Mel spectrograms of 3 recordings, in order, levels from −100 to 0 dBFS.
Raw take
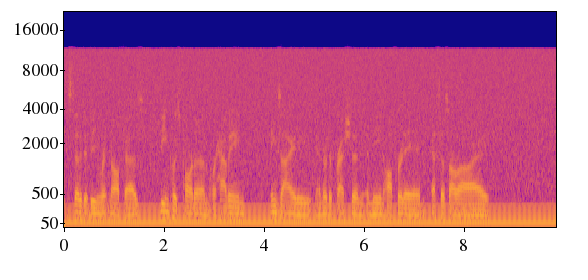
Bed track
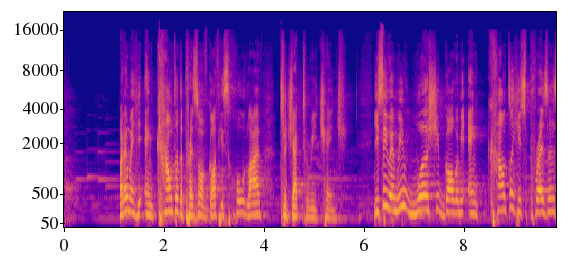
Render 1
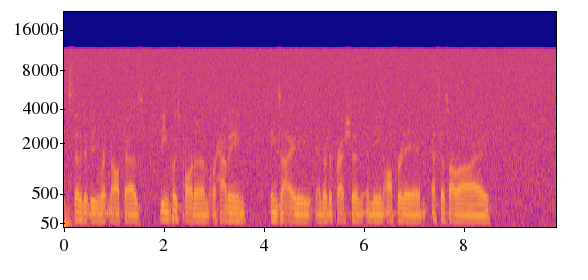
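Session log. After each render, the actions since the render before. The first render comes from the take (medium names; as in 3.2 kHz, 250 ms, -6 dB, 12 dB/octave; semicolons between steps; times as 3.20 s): de-hum 60 Hz, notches 5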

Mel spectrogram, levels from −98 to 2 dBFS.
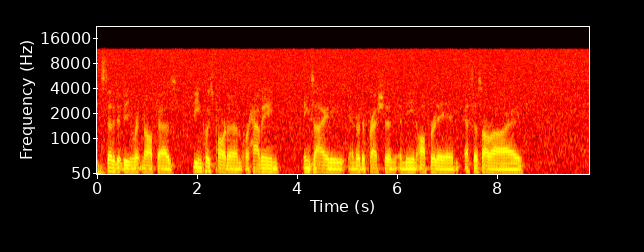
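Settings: noise reduction 12 dB, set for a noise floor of -31 dBFS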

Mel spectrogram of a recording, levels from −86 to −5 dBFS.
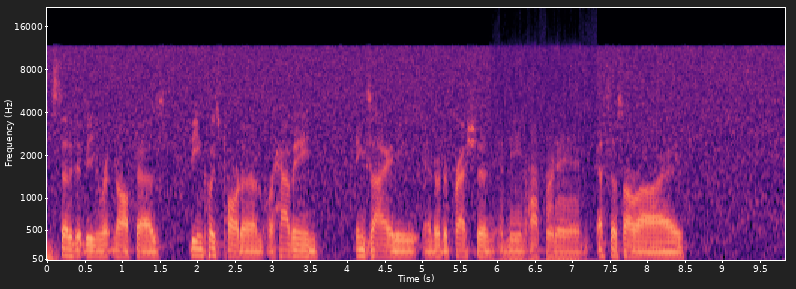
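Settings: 5.91–7.35 s: partial rectifier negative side -12 dB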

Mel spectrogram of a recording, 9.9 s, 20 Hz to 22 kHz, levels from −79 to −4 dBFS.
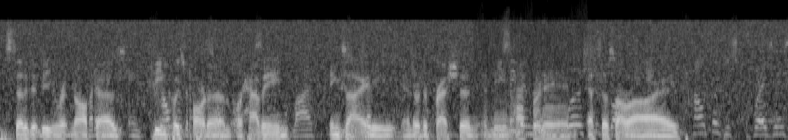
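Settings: add bed track -12 dB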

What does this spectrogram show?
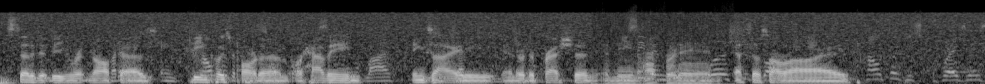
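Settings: trim +3.5 dB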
